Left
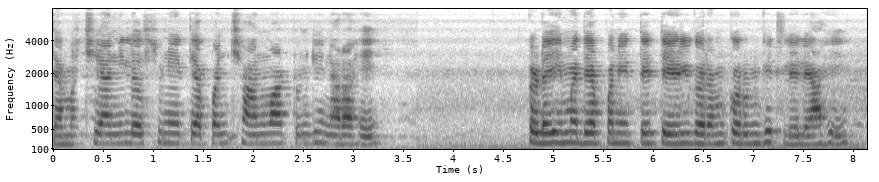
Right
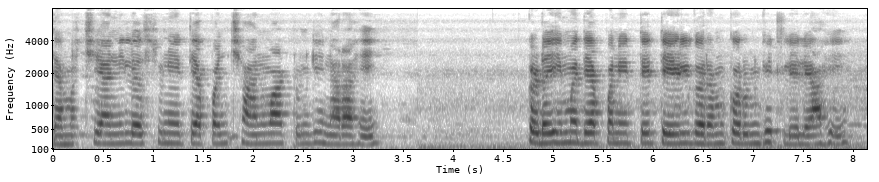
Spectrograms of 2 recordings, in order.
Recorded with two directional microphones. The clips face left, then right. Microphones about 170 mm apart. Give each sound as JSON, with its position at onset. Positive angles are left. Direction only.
{"t": 0.0, "sound": "speech", "side_deg": 0}
{"t": 4.7, "sound": "speech", "side_deg": -10}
